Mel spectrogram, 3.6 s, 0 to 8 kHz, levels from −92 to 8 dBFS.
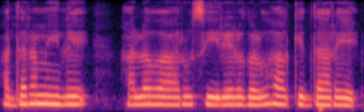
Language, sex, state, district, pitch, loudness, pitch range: Kannada, female, Karnataka, Bidar, 210 Hz, -14 LUFS, 205-215 Hz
